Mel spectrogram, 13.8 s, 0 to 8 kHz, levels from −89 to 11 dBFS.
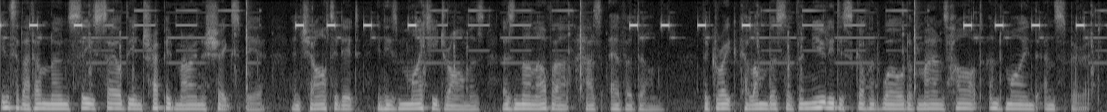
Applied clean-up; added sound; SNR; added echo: none; Alarm; 1 dB; none.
